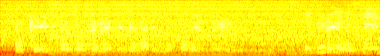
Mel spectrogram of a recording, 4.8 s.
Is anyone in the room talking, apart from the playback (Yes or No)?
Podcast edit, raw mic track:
Yes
